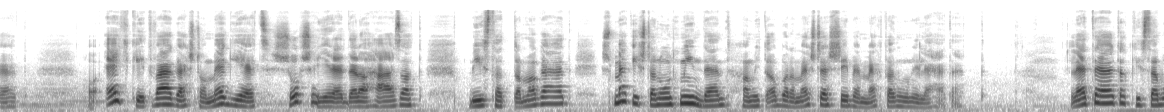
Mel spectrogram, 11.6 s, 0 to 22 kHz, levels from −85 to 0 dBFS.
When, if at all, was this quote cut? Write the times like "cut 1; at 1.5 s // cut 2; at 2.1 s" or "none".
none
